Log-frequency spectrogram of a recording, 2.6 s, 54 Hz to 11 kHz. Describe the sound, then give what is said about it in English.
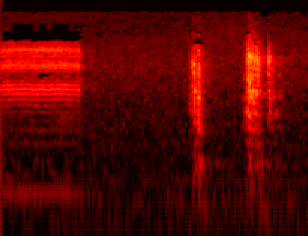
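A harsh, steady doorbell buzz at apartment 2120 rings for about half a second and cuts off, followed by a pause and a few short, rasping bursts. “Ring a bell and say hello to the American girlfriend.”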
